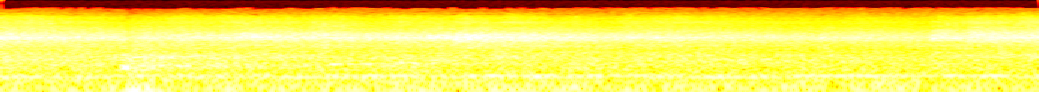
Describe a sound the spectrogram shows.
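Skates scrape and glide across the ice in a large echoing rink.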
